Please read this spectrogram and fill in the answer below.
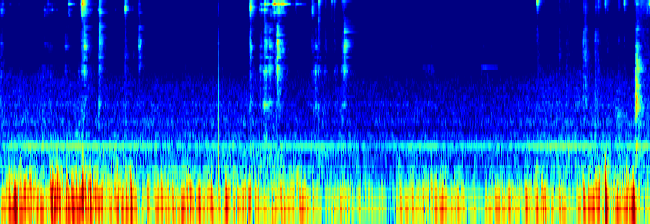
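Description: Light metallic clinks and ticks of a bolt, nut and washer being handled and fitted against a steel trac bar bracket on an axle housing, loudest in a cluster midway, over a faint steady hum.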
